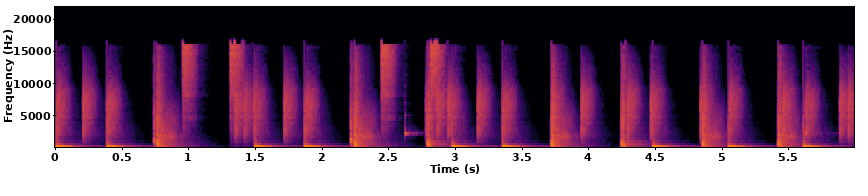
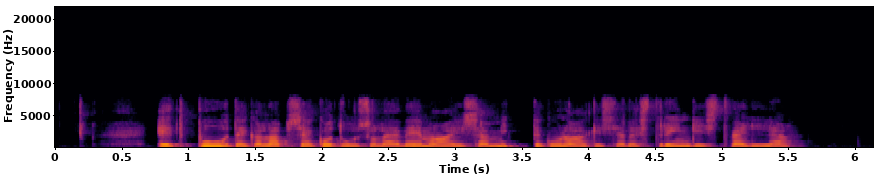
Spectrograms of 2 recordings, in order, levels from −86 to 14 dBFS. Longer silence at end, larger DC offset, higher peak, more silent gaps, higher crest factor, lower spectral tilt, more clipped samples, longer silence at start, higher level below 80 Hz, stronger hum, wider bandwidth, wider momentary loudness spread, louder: second, 0 s vs 0.6 s; neither; about the same, -4 dBFS vs -6 dBFS; neither; about the same, 16 dB vs 18 dB; about the same, -4 dB/octave vs -5 dB/octave; neither; second, 0 s vs 0.75 s; first, -24 dBFS vs -68 dBFS; neither; first, 17 kHz vs 8.2 kHz; second, 5 LU vs 11 LU; about the same, -22 LUFS vs -23 LUFS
